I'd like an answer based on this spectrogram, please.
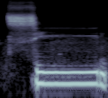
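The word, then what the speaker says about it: سين: যেমন চড়ুই পাখি আওয়াজ করার সময় দেখবেন আওয়াজ করে সি সি সি, এরকম আওয়াজ হবে। তাহলে এই হরফটা উচ্চারণ হবে কি? সিন। আওয়াজটা কিন্তু একটু লম্বা হবে, বুঝতে পারতেছেন?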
